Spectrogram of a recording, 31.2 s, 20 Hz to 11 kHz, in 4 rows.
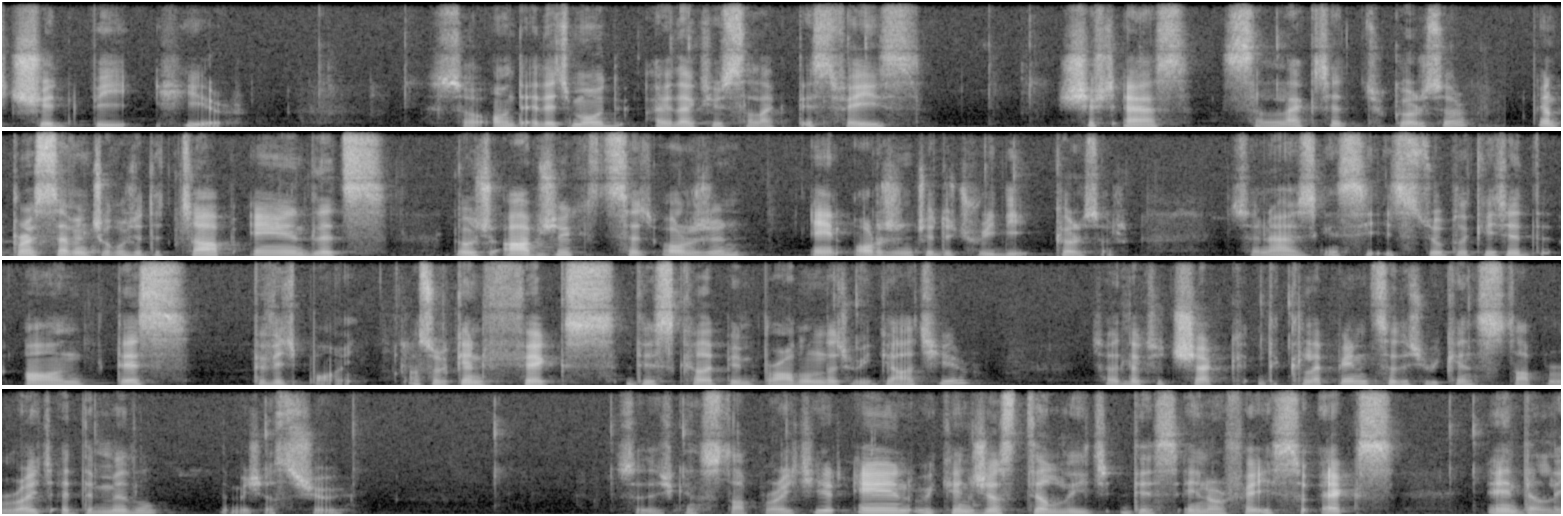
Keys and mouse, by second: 1.6-2.0 middle drag, 2.4 Tab, 3.4 click, 4.3 click, 4.9 middle click, 5.5 shift+s, 7.4 Tab, 8.1 KP_7, 10.1-12.7 right drag, 12.7 click, 17.7 Tab, 17.8 middle click, 19.7 click, 21.9 click, 22.9 click, 23.9 click, 25.1 click, 26.4 click, 27.0 middle click, 28.2 middle click, 29.8 x.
